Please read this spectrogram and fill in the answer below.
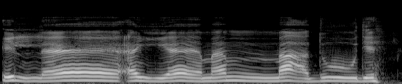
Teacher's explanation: أنا أملت الدال والهاء مع بعض · Term: إمالة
